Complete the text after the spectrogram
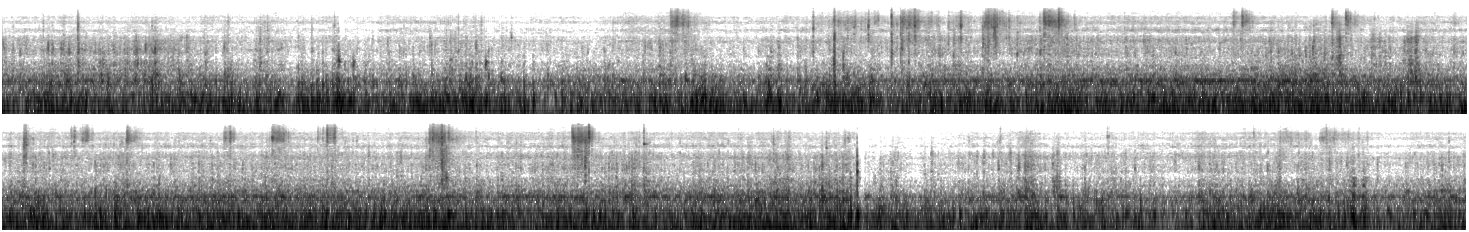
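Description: Mountain bike tyres crunch and roll over a dry dirt trail.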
